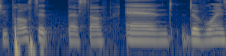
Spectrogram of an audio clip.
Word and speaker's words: Devoin: I mean, I really don't like mispronouncing his name. All these years, freaking Brianna says his name wrong, but the correct pronunciation I have learned is Devoin.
